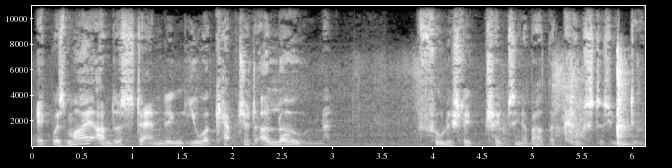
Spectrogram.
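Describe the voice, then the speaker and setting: A man's voice: medium pitch, big pitch swings, normal speed, natural voice. An actor playing a careworn, cautious city ruler and father in a fantasy video game, speaking in a formal, stately way. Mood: worried, reproving. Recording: loud ambient noise behind.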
